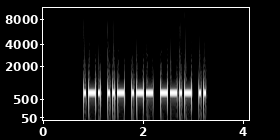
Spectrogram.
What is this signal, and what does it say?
Morse code, heard as a keyed tone, about 25 wpm, 700 Hz. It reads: RUWQI
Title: Code Groups - 5 Letters - 25wpm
